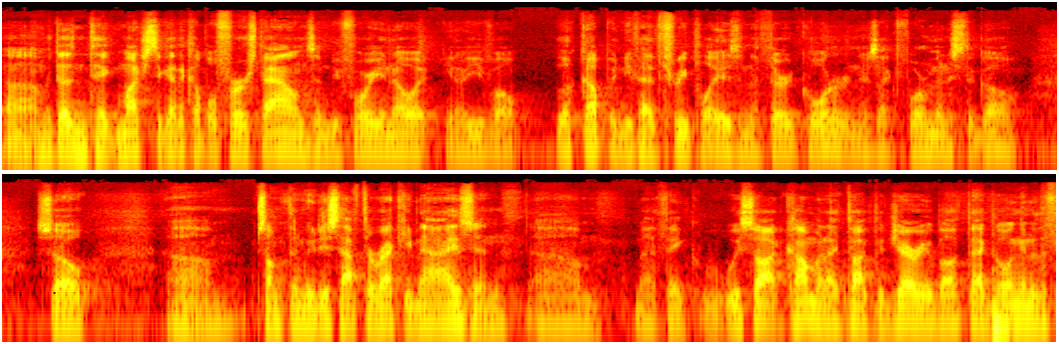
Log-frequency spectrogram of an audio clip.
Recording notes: The Land-Grant Podcast Network will be bringing you uncut audio primarily from Ohio State press conferences, but also from individual interview sessions.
